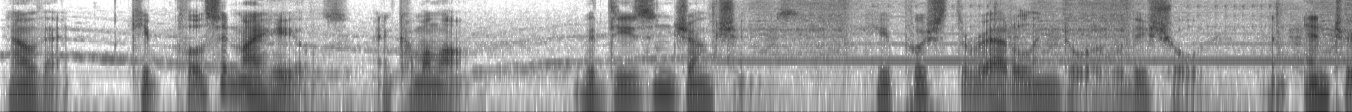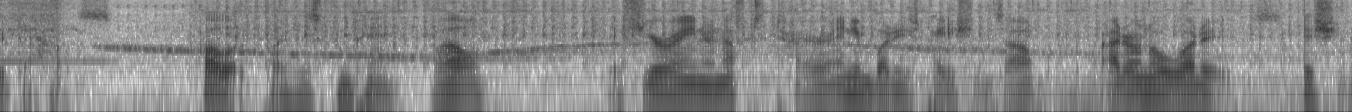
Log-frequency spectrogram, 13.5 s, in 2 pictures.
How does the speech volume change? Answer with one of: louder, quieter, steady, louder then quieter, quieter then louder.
steady.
